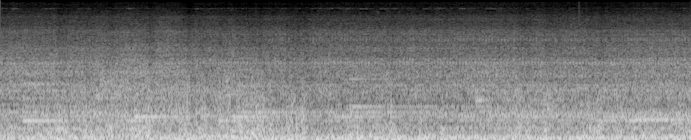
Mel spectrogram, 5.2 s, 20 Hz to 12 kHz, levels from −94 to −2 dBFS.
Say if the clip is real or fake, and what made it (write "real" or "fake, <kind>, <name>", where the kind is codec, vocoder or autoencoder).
real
